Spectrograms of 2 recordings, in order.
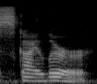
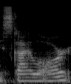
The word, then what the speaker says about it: Skyler: Um, my name is Skyler and people will always say because I have a R instead of ER, they call me Skylar and I'm like, "No, it's Skyler even though it's an A."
